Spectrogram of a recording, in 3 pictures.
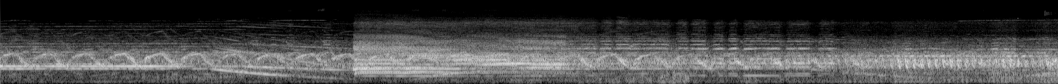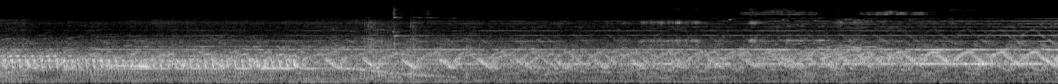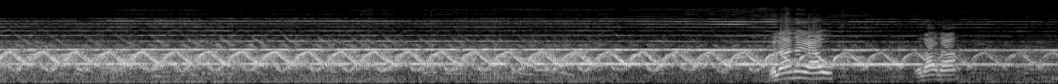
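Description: Several fire-truck sirens sounding at once: fast warbling yelps overlapping each other, with slower rising and falling wails in the first few seconds and a steady tone beneath.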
